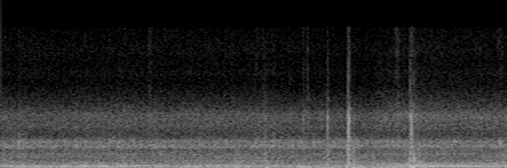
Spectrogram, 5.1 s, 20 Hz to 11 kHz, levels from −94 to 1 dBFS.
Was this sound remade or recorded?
recorded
